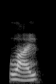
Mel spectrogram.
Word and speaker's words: light: kue ulang tahun Oke how pronounce it light ya light ya Jadi bukan like bukan like bukan like tapi like kayak tadi ghnya gak dibaca oke is more expensive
